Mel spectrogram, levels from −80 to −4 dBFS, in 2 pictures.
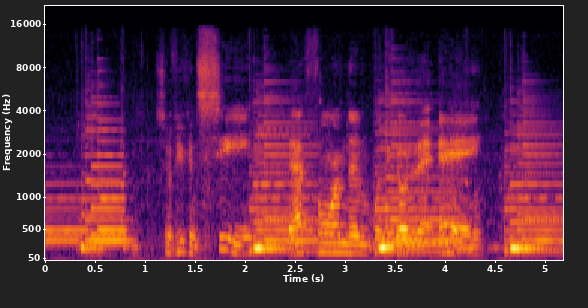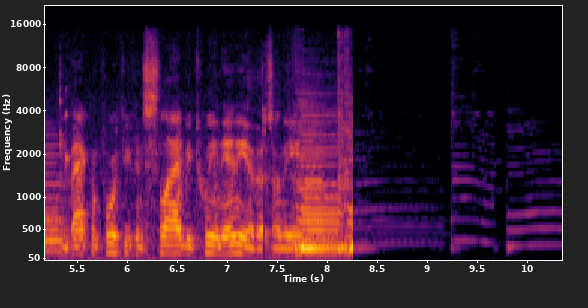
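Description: At 4.35 to 4.40 s and again at 7.33 to 7.38 s, brief glitches break through. This is damaged data in a compressed stream. The decoder misreads corrupt frames and resyncs. From 8.25 s to the end, the sound drops abruptly to a faint residue, roughly 30 dB down. This audio dropout is likely a lost signal feeding a path that stayed live.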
